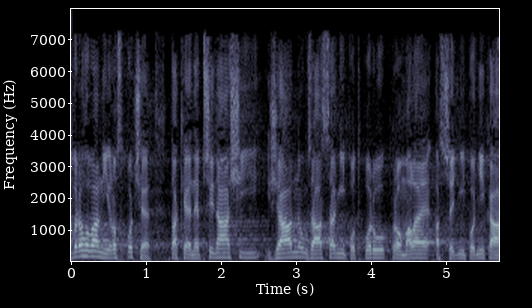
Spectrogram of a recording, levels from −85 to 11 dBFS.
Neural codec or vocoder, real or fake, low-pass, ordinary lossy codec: none; real; 7.2 kHz; MP3, 48 kbps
